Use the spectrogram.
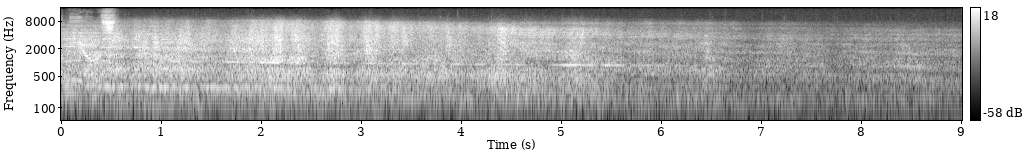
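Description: KLM Airbus A321neo departing Schiphol's Kaagbaan runway, a loud sustained jet roar that slowly eases off, with a person talking over it.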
